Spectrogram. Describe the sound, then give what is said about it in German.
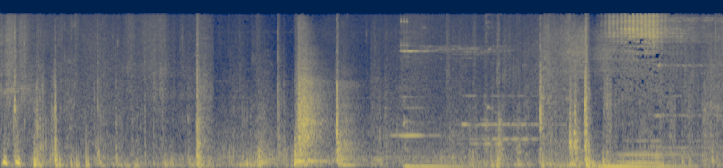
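The front left door of a car, by the driver's seat, is pulled shut with a solid thump, surrounded by rustling and shuffling movement, followed by a low hum and a second muffled knock. “Man hört es, wir sind vorne angekommen, Tür zu.”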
